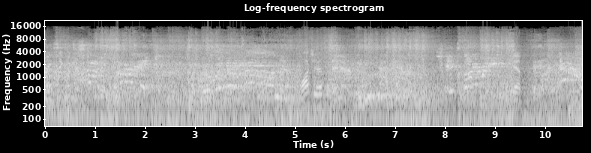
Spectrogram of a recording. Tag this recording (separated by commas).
Speech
